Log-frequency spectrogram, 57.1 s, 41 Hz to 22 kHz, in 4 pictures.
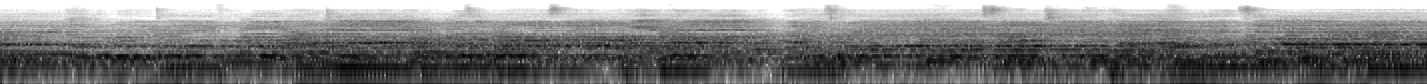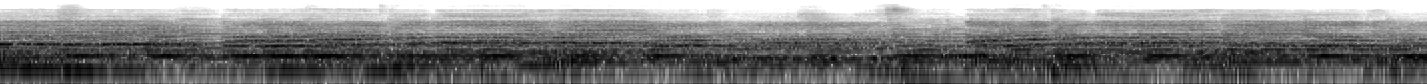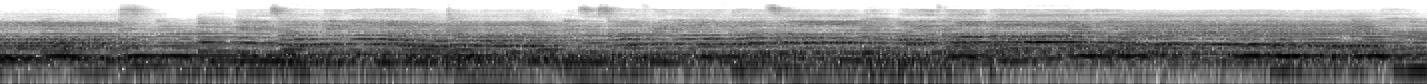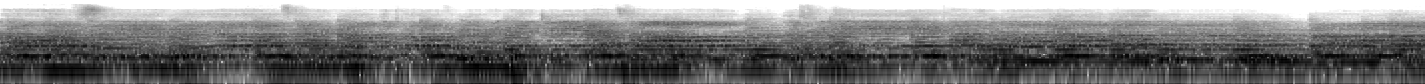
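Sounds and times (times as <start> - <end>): choir singing gospel: 0.0 - 57.0.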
